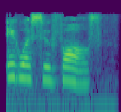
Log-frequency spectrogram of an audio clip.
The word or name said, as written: iguassu falls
